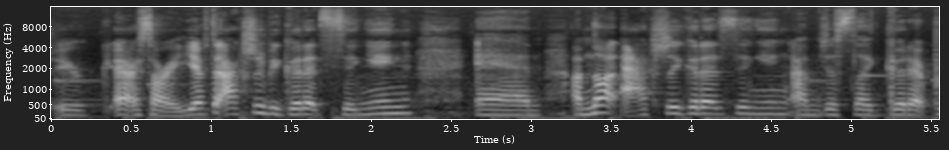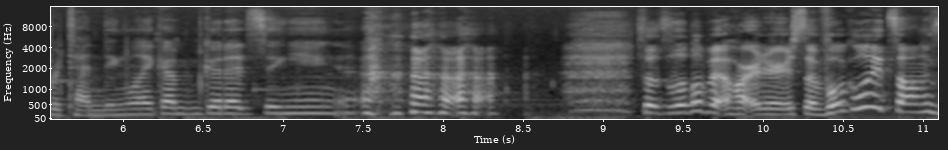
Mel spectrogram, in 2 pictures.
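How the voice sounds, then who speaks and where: Lowish-voiced woman streamer just chatting, rambly, jokes on herself, faint music behind. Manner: rambling, self-deprecating, laughs often. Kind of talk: casual chat with viewers.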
